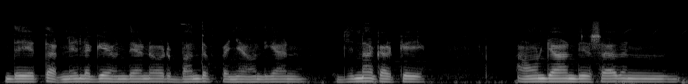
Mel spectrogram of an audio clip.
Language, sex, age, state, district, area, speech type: Punjabi, male, 60+, Punjab, Bathinda, rural, spontaneous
